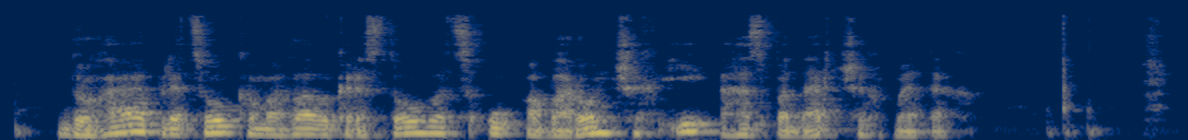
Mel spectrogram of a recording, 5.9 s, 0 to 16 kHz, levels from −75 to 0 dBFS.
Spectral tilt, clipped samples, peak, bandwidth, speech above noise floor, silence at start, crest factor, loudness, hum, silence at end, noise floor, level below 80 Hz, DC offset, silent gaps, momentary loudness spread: -7 dB/octave; under 0.1%; -8 dBFS; 11.5 kHz; 27 dB; 0.05 s; 18 dB; -25 LUFS; none; 0.15 s; -51 dBFS; -42 dBFS; under 0.1%; none; 16 LU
